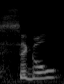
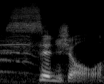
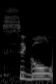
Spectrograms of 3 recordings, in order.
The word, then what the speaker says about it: Sigil: refer to it as sigle right but that being said there is another English word that is spelled the same way that is pronounced sigil right whether you want to call it sigle or sigil your table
